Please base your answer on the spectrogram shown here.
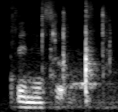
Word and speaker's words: Taenia: Tenia. Se escribe esta y se pronuncia tenia.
